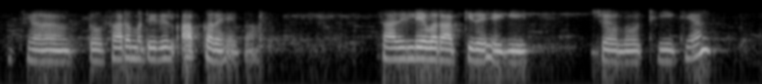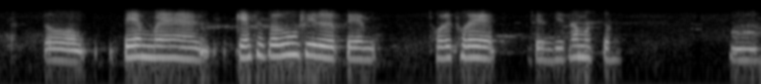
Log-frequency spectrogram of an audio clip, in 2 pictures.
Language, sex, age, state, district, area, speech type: Urdu, female, 30-45, Uttar Pradesh, Ghaziabad, urban, conversation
